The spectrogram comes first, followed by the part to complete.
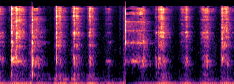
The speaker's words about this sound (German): Drücke ich einfach mit dem Löffel an die Schüsselwand.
